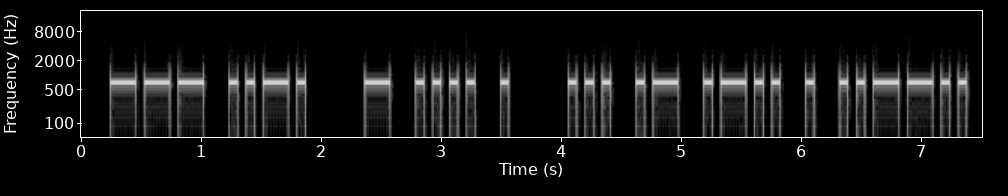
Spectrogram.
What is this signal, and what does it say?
Morse code, heard as a keyed tone, about 17 wpm, 700 Hz. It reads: OF THE SALE?
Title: Sentences from Top 1400 Words 17wpm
